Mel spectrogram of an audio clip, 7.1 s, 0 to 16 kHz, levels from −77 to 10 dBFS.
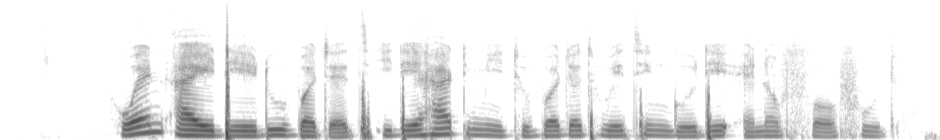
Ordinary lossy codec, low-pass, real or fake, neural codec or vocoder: none; 14.4 kHz; real; none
